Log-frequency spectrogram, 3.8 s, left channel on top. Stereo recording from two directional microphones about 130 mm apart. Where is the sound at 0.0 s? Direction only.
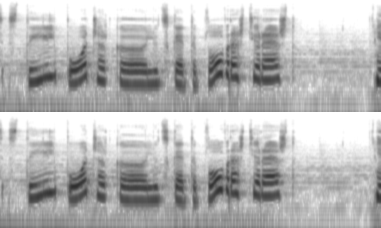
45° left (ahead or behind).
